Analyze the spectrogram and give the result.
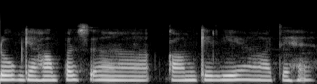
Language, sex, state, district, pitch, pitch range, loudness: Hindi, female, Bihar, West Champaran, 200 Hz, 195-205 Hz, -16 LUFS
